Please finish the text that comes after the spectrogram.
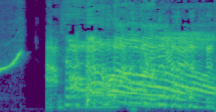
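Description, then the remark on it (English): A short, loud whistled slide glides quickly upward like a swanee whistle, then cuts off; after a brief silence, voices follow, talking or laughing over the rest of the moment. “That was a good swanny whistle noise there.”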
